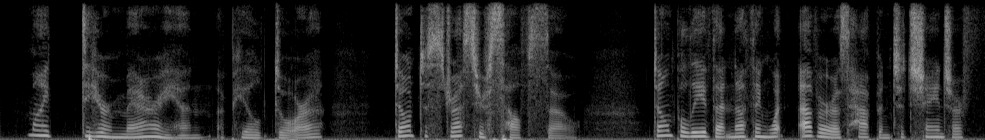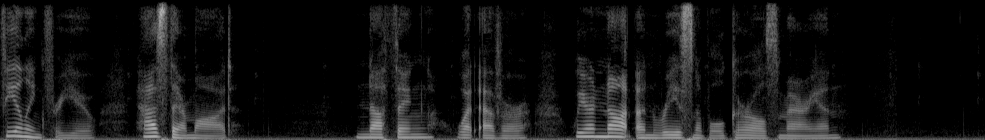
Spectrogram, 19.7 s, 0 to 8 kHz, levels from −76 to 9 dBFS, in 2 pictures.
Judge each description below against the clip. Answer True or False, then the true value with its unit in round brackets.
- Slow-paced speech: True (100 wpm)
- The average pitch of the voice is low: False (170 Hz)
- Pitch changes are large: True (7.1 semitones)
